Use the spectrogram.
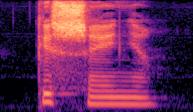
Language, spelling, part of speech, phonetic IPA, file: Ukrainian, кишеня, noun, [keˈʃɛnʲɐ], Uk-кишеня.ogg
- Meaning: pocket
